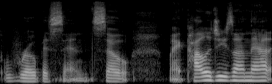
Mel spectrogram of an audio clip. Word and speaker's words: Robison: So, the pronunciation for part 1, I was saying Robison for the family, and it's not Robison, it's Robison. So, my apologies on that, everyone. The name is pronounced Robison.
